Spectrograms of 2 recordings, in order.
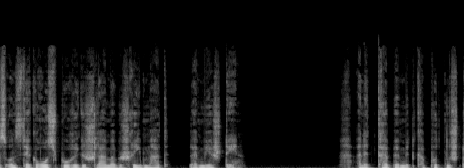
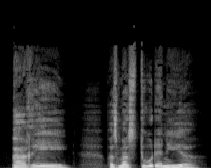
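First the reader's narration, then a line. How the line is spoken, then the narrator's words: Woman shrieking. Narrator (German): kreischt eine Frau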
